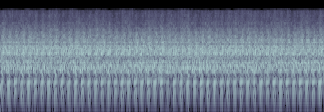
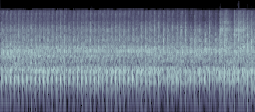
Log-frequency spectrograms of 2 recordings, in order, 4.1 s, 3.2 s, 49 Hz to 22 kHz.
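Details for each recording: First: Honda FR600 5.5 hp tiller of unknown year, started on choke after sitting two and a half weeks: a steady single-cylinder putter, smooth with no misses, no oil burning. It bogs when tilling without half choke; the owner suspects the carburetor. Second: Honda FR600 5.5 hp tiller of unknown year, with the choke fully off: rough, uneven chugging with irregular stumbles at steady throttle. It sputters and dies unless half choke is used; owner suspects it needs cleaning or carburetor adjustment.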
